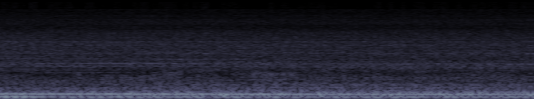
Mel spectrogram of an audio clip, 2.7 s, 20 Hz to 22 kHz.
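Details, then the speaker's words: 1997 Toyota Celsior V8 UCF21 just after cold start in very cold weather: steady, smooth slightly raised fast idle, no misses or ticks; normal cold idle. "going to idle a little bit higher because, again, it's a cold start."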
